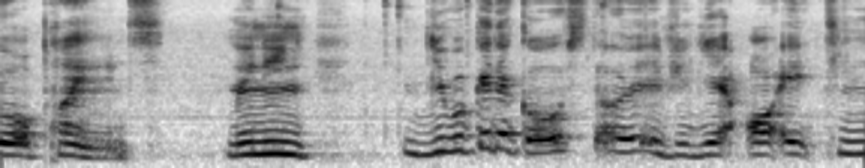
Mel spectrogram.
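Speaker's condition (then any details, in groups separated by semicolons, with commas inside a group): Cerebral palsy; affects legs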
